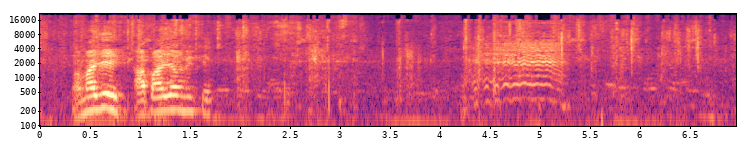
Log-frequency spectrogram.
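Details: A goat at a goat farm in Ajmer, Rajasthan, gives two quick wavering bleats, then a longer quavering one a few seconds later.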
